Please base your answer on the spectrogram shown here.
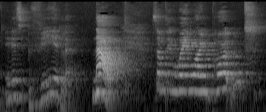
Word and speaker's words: Veerle: pronounce my name well the French they say ver and The American or English or Australian they say ver but in fact it's V so it's a typical flamish name it is V now something way more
